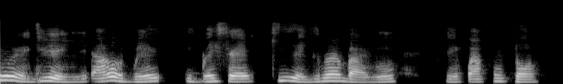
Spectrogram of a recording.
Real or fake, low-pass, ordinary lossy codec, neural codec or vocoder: fake; 7.2 kHz; none; codec, 24 kHz, 1 kbps, SNAC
